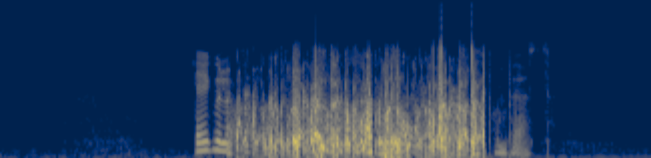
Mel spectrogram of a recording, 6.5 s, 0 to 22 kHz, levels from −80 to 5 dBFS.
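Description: From 2.27 s to 4.87 s the speech gives way to garbled noise and warbling tones that barely track it, then returns. This is a codec payload misread. The AMR-WB frames are still arriving, but the decoder is unpacking their bits in a different layout from the one the sender used. The pattern fits octet-aligned payloads being parsed as bandwidth-efficient. Either side of that span the wideband coding sounds clean, consistent with roughly 12.65 kbit/s.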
